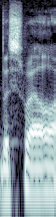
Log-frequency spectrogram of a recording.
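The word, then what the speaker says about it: Listowel: it's from L listell that's how you say it lisell Ontario small Ontario town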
